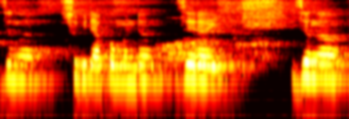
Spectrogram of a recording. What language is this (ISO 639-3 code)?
brx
